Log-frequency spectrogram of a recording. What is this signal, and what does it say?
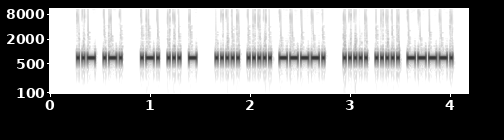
Morse code, heard as a keyed tone, about 46 wpm, 700 Hz. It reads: UR RST 559 559
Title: Practice QSO - Exchange 1 - Beginning - 45wpm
